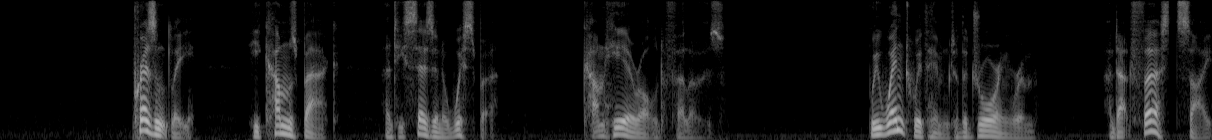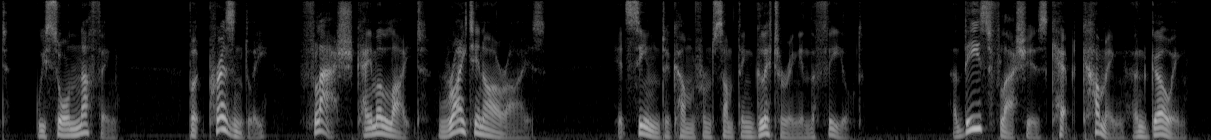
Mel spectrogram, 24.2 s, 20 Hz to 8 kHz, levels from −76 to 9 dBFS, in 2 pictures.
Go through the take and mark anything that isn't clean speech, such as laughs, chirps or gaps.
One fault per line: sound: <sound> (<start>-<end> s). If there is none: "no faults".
no faults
